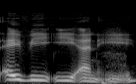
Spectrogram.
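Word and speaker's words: Avène: It's like, I don't know how to pronounce it, but I like it's Avene or Avene. It's Avene.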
